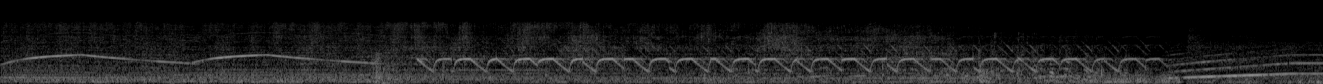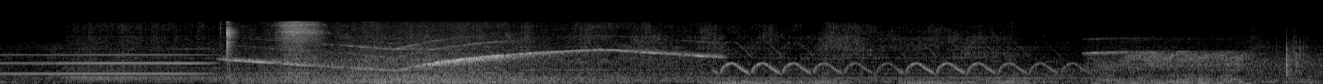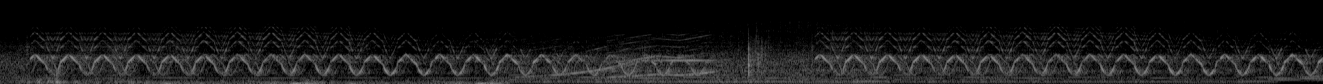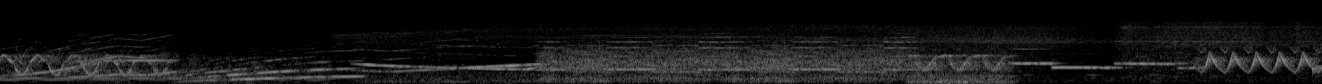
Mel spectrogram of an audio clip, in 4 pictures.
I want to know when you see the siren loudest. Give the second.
18 s.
